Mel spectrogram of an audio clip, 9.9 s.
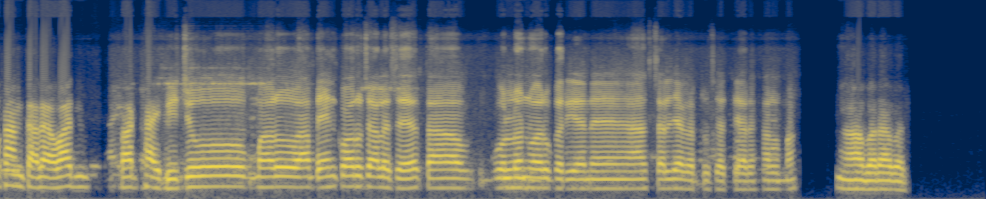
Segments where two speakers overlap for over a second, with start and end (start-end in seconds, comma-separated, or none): none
